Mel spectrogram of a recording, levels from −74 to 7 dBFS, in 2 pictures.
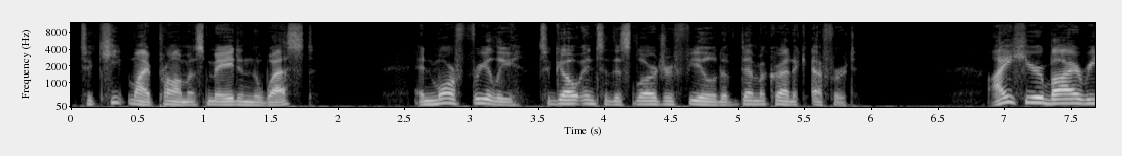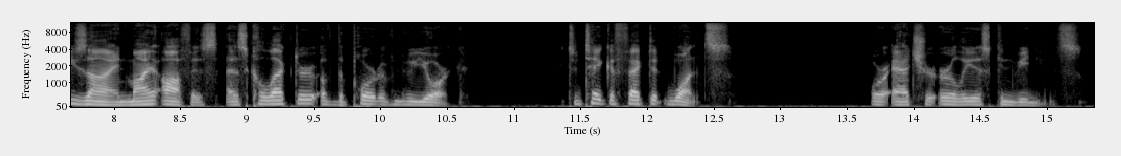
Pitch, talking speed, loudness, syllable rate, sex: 135 Hz, 170 wpm, -19 LUFS, 5.5 syllables/s, male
